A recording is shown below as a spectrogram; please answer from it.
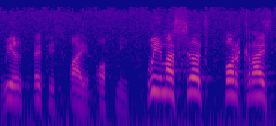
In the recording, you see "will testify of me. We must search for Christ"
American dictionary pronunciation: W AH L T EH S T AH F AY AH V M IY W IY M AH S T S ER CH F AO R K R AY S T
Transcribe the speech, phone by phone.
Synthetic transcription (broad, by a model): W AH L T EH T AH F AY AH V M IY W IY M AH S T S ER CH F AO R K R AY S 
